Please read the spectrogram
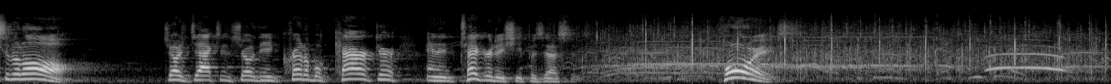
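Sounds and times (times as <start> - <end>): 
speech: 0.0 - 0.8, 1.6 - 6.0, 7.2 - 8.0
crowd clapping: 5.8 - 11.1.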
